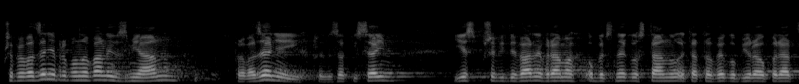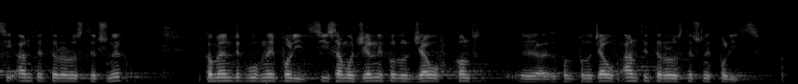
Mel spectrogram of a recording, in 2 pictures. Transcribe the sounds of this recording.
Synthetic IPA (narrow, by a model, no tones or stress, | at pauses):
pʂɛpɾɔvad̪zɛɲɛpɾɔpɔnɔvanɘɣzmʲjan | fpɾɔvad̪zɛɲɛixpʂɛzvɘsɔkʲisɛjm | jɛst̪̚pʂɛvʲid̪ɘvanɛvɾamaxɔbɛt̪snɛɡɔst̪anuɛt̪at̪ɔvɛɡɔbʲjuɾaɔpɛɾat̪sʲjiʔant̪ɘt̪ɛɾːɔɾɘst̪ɘt͡ʂnɘx | kɔmɛnd̪ɘɡwuvnɛjpɔlʲit̪sʲjisamɔd͡ʑɛlnɘxpɔd̪ɔd̪d͡ʑawufkɔ | pɔd̪ɔd͡ʑawufant̪ɘt̪ɛɾːɔɾɘst̪ɘt͡ʂnɘxpɔlʲit̪sʲji̥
